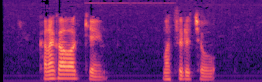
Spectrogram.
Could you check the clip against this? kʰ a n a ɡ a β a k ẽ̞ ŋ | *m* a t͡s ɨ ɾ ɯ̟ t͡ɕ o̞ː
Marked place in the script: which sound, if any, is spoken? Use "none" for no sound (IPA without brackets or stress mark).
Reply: m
